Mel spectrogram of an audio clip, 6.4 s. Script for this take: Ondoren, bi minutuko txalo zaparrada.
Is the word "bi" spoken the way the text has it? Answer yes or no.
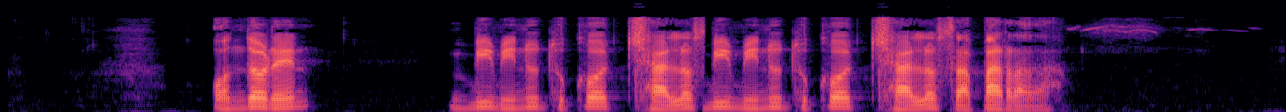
yes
